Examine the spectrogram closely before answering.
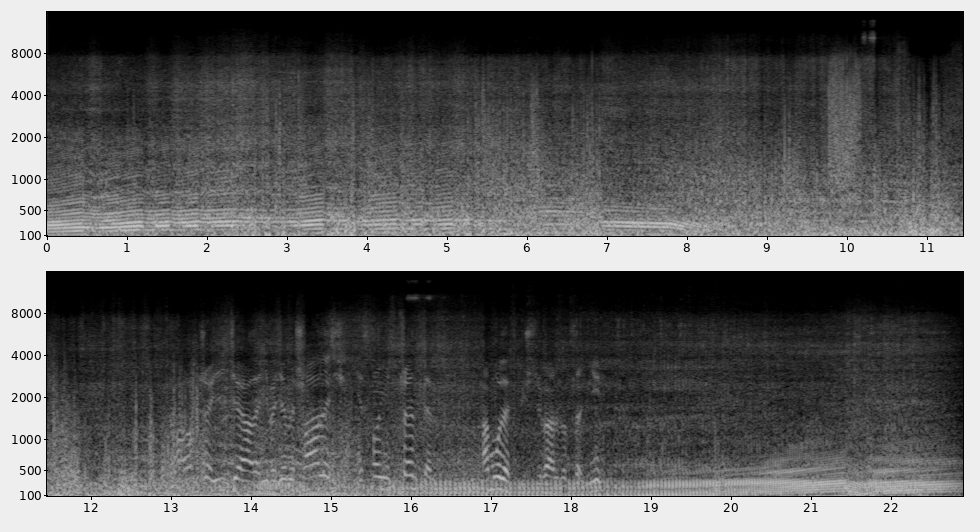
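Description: A motorbike engine drones close by, its pitch rising and falling as it speeds up and slows.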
